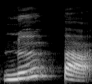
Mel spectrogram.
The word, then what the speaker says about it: pas: E aí o S do pa não vai se pronunciar, não, né? Não se pronuncia. Ne pas.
